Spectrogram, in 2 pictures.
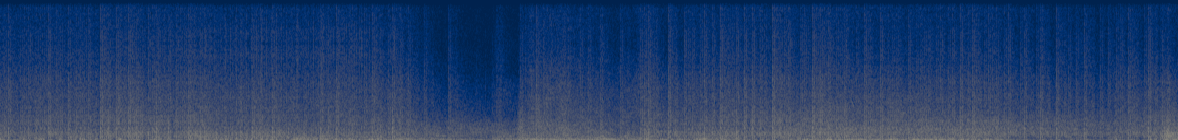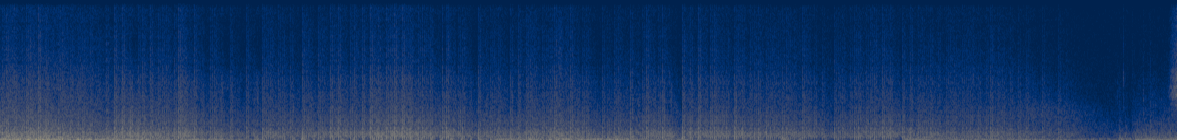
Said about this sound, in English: See here as we mortar this town.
